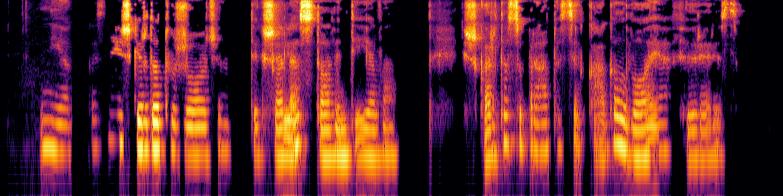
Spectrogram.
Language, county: Lithuanian, Vilnius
